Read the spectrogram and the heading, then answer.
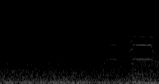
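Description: A few faint seagull calls, thin and tonal, sound at dawn around 6 at a family campsite over a steady low background rumble, becoming clearer toward the end.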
